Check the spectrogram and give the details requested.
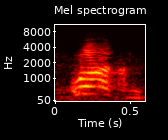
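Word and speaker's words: Laughton: Lawton, Duffy. L-A-F-F-T-O-N. Yeah, Lawton. That's how the English spell it.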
